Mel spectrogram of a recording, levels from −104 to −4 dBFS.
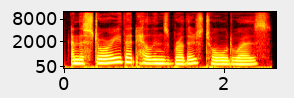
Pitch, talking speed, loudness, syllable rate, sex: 195 Hz, 180 wpm, -15 LUFS, 4.5 syllables/s, female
